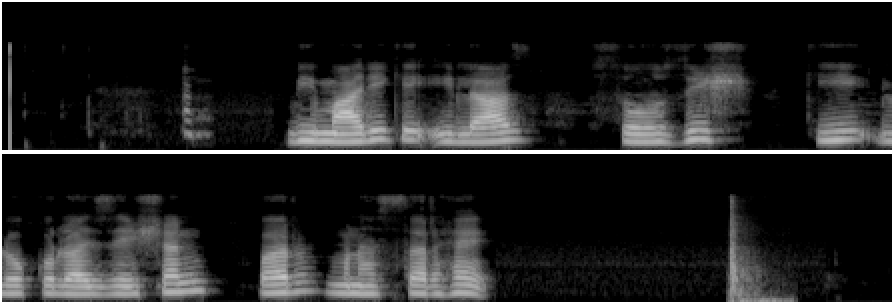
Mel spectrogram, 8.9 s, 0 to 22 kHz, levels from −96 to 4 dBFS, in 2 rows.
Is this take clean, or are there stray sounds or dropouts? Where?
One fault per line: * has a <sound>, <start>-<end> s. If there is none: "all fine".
* has a laugh, 0.9-1.1 s
* has a thud, 8.1-8.4 s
